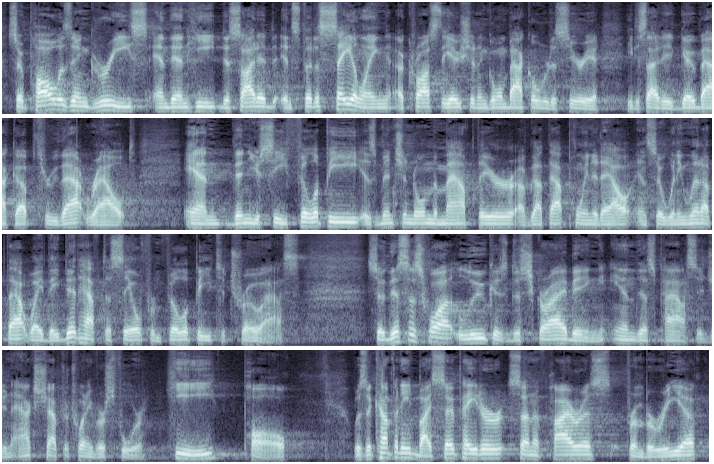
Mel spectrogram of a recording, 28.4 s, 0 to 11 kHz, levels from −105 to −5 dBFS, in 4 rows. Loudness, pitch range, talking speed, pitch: -19 LUFS, 100-120 Hz, 190 wpm, 110 Hz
